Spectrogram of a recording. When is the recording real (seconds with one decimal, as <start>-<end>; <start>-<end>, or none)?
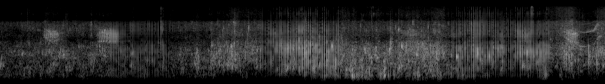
0.0-1.1; 1.7-2.6; 3.4-4.5; 5.5-6.1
